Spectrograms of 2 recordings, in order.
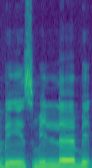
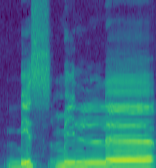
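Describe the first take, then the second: First: بسم اللہ mumbled softly, with the لل cut short; the error in بسم اللہ; wrong pronunciation. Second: بسم اللہ slow, the لل doubled and clear; the proper بسم اللہ; correct basmala. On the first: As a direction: demo the careless بسم اللہ. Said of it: "ایسے نہیں". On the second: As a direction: recite بسم اللہ with a full open voice. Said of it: "بریک آواز سے". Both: Shown as a demonstration.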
